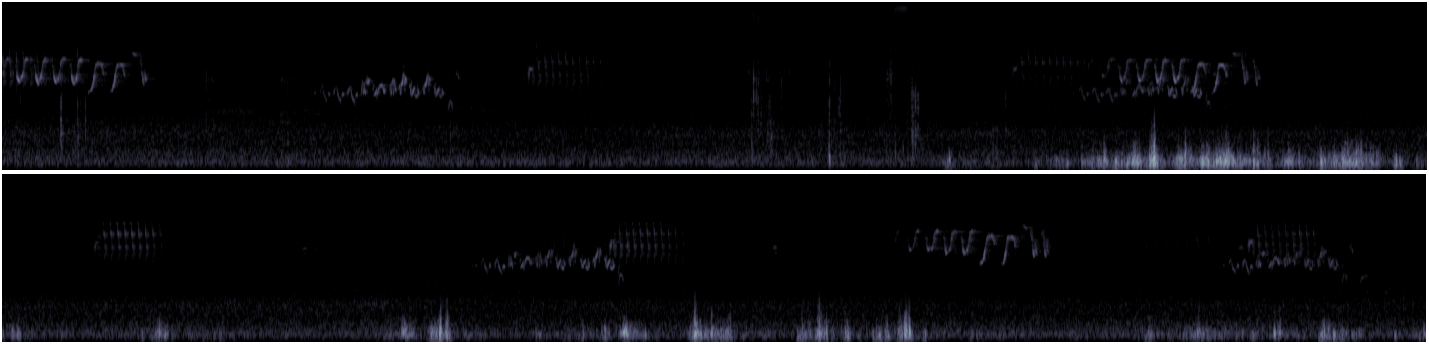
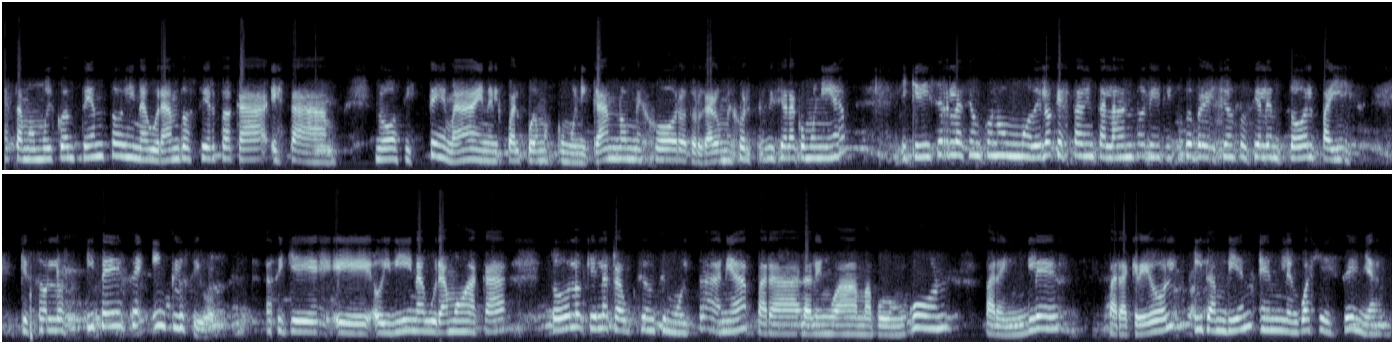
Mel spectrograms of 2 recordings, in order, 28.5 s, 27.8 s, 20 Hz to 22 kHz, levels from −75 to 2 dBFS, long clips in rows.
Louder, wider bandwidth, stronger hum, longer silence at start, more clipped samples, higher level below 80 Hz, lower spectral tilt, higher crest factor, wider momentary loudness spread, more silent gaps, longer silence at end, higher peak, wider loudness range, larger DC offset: second, -45 LUFS vs -15 LUFS; first, over 20 kHz vs 8.8 kHz; neither; about the same, 0 s vs 0 s; neither; second, -72 dBFS vs -66 dBFS; about the same, -5 dB/octave vs -6 dB/octave; first, 28 dB vs 14 dB; first, 19 LU vs 7 LU; neither; about the same, 0 s vs 0 s; second, -20 dBFS vs 0 dBFS; first, 15 LU vs 2 LU; neither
